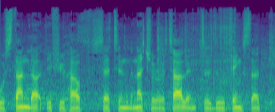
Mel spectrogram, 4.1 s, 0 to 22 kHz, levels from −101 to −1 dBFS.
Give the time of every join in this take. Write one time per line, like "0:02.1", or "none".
0:02.0
0:03.0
